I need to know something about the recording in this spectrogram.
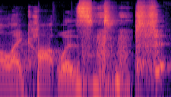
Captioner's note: snickers; sharp inhale from laughing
